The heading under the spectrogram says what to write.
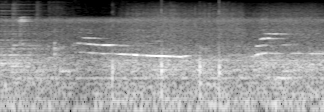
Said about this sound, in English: What are you doing down there, cat?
